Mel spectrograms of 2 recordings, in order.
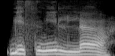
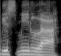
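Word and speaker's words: بسم الله: Bismillah. Tipis apa tebal ya, Maci? Tipis. Bisa dirasain kan Bismillah. Bismillah itu kayak orang bilang Allah kan. Bismillah tuh tipis, jangan Bismillah. Kalau tebal kan ada seperti ada O-nya.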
